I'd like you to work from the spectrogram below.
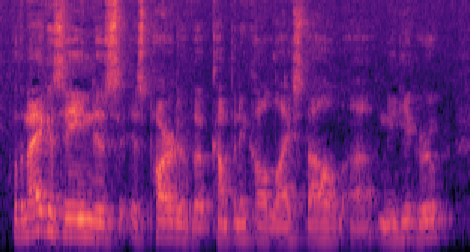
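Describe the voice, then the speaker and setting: A man with an American accent at a moderate pace, fairly even intonation, audible room echo and noticeable background noise. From Ohio, US Midwest. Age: 60s. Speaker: local council candidate, magazine publisher. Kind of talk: editorial board interview. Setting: interview with editorial board. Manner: halting, many fillers and repeats.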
